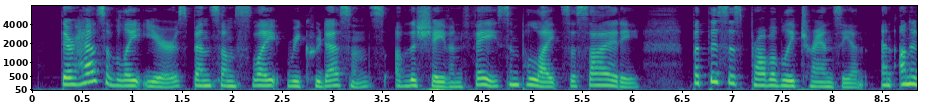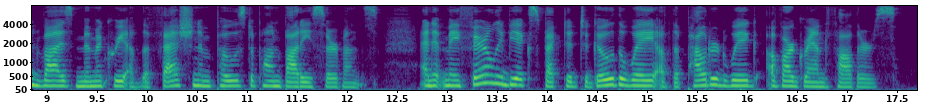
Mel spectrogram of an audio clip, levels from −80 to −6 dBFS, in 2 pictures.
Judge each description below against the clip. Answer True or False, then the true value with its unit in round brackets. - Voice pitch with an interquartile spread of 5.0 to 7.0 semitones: False (3.7 semitones)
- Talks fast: False (165 wpm)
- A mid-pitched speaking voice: True (180 Hz)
